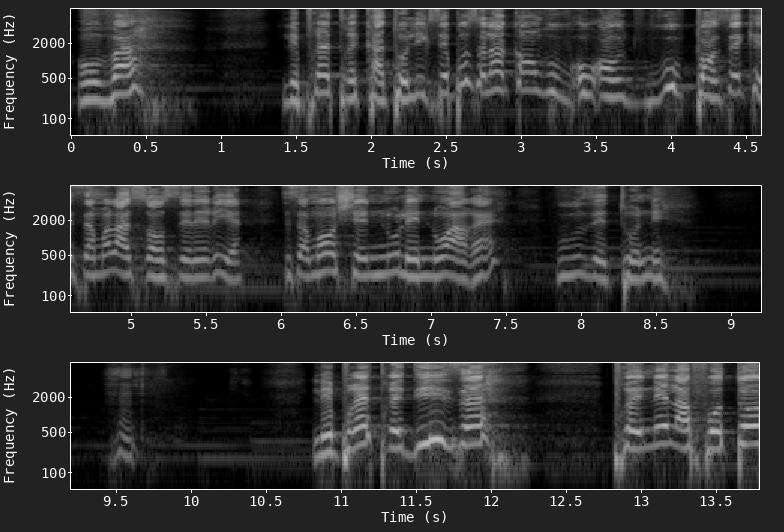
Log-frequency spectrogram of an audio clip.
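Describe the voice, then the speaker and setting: A woman pastor from Congo preaching a fervent sermon, repeating phrases in a half-sung shout. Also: high-pitched.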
